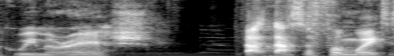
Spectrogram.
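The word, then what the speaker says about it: Guimarães: I like saying Guimaraes. That's a fun way to say it, yeah. Guimaraes, that's how you say it, yeah.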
